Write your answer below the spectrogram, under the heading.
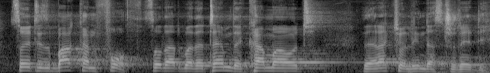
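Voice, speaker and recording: Speaking at a fairly quick pace in a medium pitch, a man keeps his loudness very even amid audible room echo and noticeable background noise. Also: ordinary pitch variation. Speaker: senior government official. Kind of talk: formal speech.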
